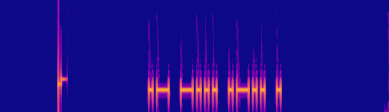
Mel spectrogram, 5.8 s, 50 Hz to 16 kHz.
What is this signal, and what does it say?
Morse code, heard as a keyed tone, about 20 wpm, 700 Hz. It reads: ABLE
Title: Prefixes and Suffixes 20wpm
